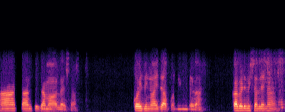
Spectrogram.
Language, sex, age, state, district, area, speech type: Hindi, male, 18-30, Uttar Pradesh, Mau, rural, conversation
